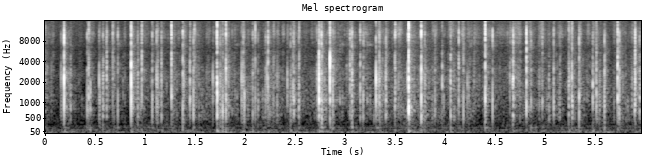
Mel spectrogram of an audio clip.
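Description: Fingertips and long nails tap and scratch the red leather front panel of a worn black and red leather biker jacket. The result is a quiet, steady stream of sharp, dry clicks and bright, crinkly scratching, each tap dying away almost instantly with no ring.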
